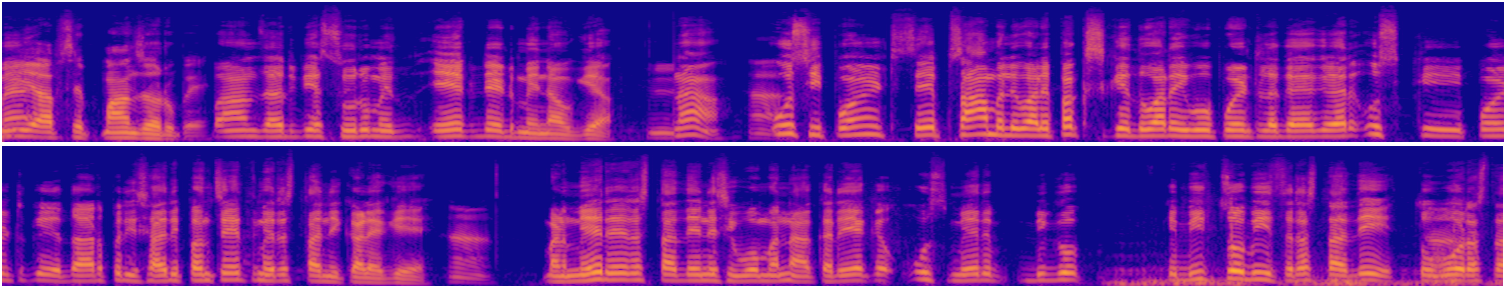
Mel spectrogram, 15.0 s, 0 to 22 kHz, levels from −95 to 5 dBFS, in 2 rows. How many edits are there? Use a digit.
1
